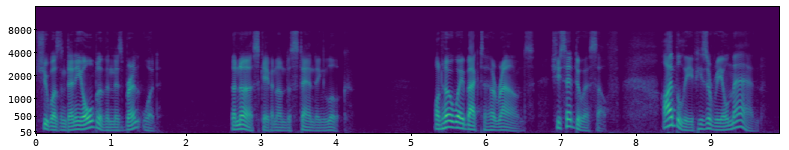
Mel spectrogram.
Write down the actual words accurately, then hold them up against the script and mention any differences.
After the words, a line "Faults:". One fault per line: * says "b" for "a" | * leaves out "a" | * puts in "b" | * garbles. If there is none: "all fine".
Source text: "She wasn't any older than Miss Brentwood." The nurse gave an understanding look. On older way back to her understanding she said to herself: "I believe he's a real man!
"She wasn't any older than Miss Brentwood." The nurse gave an understanding look. On her way back to her rounds she said to herself: "I believe he's a real man!
Faults:
* says "her" for "older"
* says "rounds" for "understanding"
